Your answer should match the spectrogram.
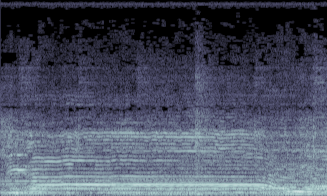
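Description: Karaoke singing into a microphone over a backing track: one long held note for about a second and a half, released near the end.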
